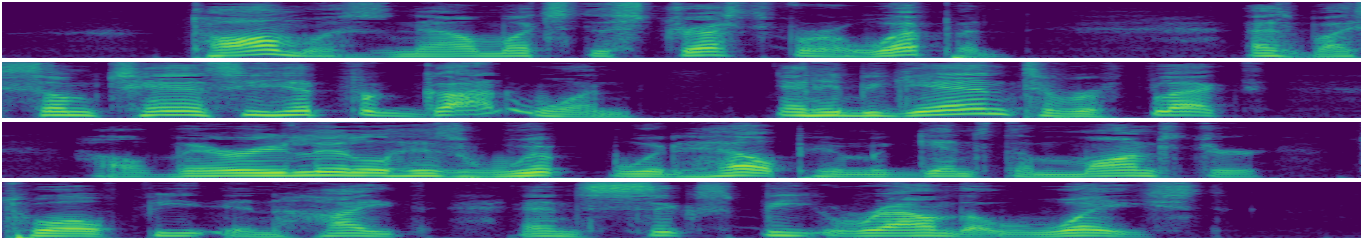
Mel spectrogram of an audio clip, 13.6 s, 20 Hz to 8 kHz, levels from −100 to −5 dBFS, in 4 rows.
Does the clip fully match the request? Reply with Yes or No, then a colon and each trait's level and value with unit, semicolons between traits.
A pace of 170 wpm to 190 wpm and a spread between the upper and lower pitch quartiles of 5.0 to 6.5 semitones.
Yes: average, 185 wpm; wide, 5.4 semitones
